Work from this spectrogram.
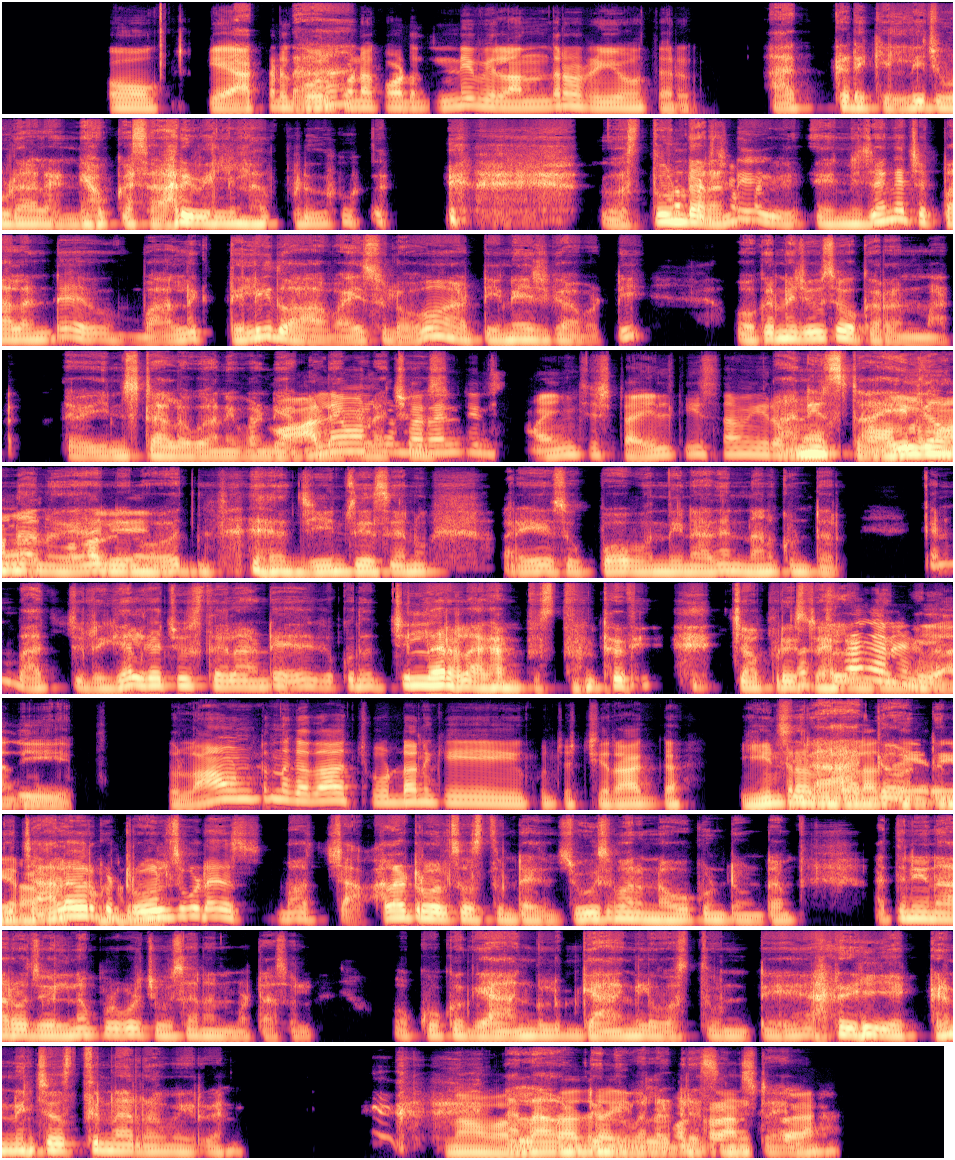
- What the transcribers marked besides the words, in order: tapping; laughing while speaking: "ఒక్కసారి వెళ్ళినప్పుడు"; in English: "టీనేజ్"; in English: "ఇన్‌స్టాలో"; in English: "స్టైల్"; in English: "స్టైల్‌గా"; chuckle; in English: "సూపర్బ్"; "అననుకుంటారు" said as "ననుకుంటారు"; in English: "బచ్ రియల్‌గా"; "బట్" said as "బచ్"; laughing while speaking: "చిల్లర లాగా అనిపిస్తుంటది. చప్రి స్టైల్ అంటాం గదా!"; in Hindi: "చప్రి"; in English: "స్టైల్"; stressed: "ఖచ్చితంగానండి"; in English: "ట్రోల్స్"; laughing while speaking: "ఎక్కడి నుంచి వస్తున్నారు రా మీరు? అని"; in English: "డ్రెస్సింగ్ స్టైల్"
- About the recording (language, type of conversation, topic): Telugu, podcast, మీ సంస్కృతి మీ వ్యక్తిగత శైలిపై ఎలా ప్రభావం చూపిందని మీరు భావిస్తారు?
